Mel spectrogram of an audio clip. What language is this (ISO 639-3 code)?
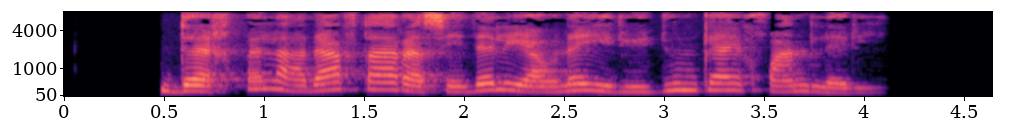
pus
